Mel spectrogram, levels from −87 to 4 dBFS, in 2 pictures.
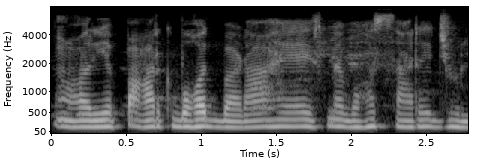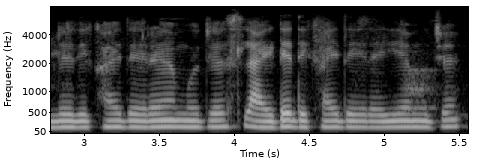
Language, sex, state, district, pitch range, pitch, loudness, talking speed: Hindi, female, Jharkhand, Sahebganj, 150-160 Hz, 155 Hz, -29 LUFS, 235 wpm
